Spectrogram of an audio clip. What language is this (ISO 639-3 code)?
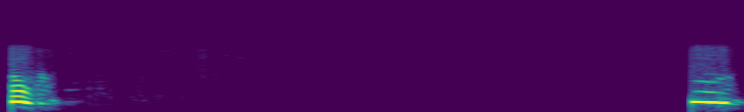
nep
